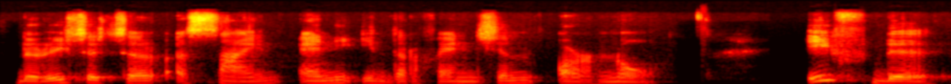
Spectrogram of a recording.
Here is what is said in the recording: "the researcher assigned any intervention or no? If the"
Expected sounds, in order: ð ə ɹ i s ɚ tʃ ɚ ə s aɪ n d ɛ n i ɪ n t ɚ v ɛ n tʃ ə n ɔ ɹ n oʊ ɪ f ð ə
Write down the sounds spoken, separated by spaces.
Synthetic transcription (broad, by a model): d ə ɹ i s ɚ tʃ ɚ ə s aɪ n ɛ n i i n t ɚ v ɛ n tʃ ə n ɔ ɹ n oʊ ɪ f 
